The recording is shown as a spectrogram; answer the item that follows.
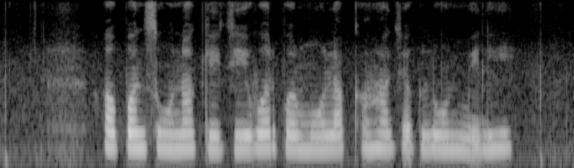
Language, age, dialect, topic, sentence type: Chhattisgarhi, 18-24, Northern/Bhandar, banking, statement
